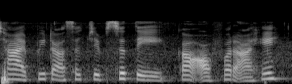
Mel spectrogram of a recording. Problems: none marked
